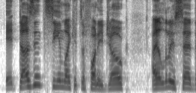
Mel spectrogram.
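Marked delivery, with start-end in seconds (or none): none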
